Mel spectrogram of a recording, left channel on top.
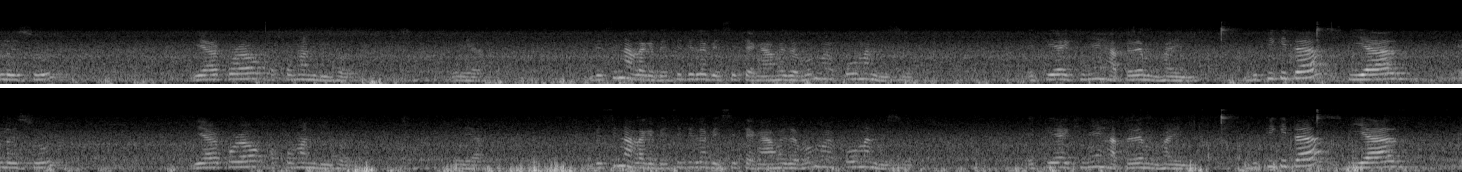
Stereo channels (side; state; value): both; normal; correlation 0.43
